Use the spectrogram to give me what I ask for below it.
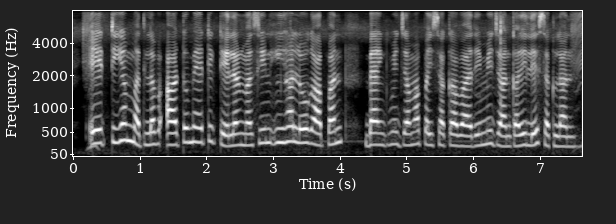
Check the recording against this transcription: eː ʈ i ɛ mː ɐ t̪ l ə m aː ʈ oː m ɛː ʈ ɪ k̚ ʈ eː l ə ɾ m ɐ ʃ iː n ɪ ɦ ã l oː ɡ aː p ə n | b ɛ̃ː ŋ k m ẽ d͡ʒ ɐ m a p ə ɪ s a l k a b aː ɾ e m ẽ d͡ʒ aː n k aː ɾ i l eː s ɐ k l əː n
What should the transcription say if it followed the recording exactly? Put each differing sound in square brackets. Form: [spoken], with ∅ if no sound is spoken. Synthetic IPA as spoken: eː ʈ i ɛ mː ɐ t̪ l ə [b] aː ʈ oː m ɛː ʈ ɪ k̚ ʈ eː l ə ɾ m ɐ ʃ iː n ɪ ɦ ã l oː ɡ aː p ə n | b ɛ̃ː ŋ k m ẽ d͡ʒ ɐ m a p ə ɪ s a [∅] k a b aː ɾ e m ẽ d͡ʒ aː n k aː ɾ i l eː s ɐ k l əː n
